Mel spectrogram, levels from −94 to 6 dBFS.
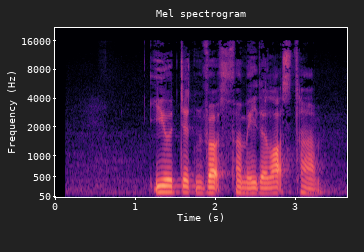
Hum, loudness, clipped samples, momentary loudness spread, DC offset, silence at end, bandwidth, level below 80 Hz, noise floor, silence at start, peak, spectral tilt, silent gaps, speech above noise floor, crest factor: none; -22 LUFS; under 0.1%; 9 LU; under 0.1%; 0.3 s; 16 kHz; -68 dBFS; -55 dBFS; 1.25 s; -4 dBFS; -6 dB/octave; none; 33 dB; 20 dB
